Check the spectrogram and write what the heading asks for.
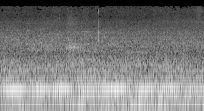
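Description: A steady low hum under an even faint hiss, with no distinct event: background noise in the room.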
